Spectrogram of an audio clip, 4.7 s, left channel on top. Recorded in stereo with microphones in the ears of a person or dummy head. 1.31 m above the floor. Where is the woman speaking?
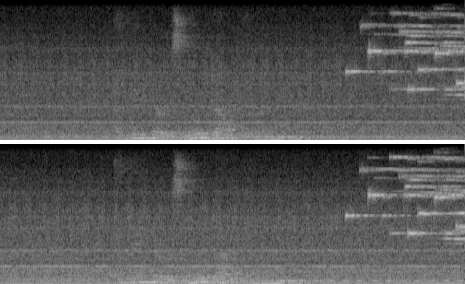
10° left (ahead or behind), 0.7 m; by 3.1 s 55° left (ahead or behind), 0.8 m.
